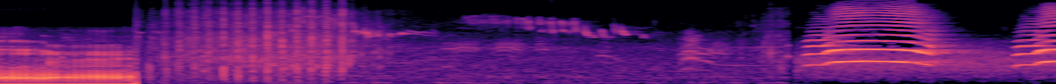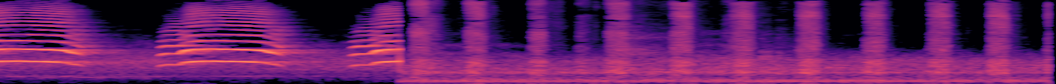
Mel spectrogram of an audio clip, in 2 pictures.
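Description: Indian peacock calling four times, loud honking calls each about half a second to a second long that rise and fall in pitch, spaced about a second and a half apart. A big cat's roar cuts off about a second in, and in the last few seconds a hedgehog snuffles in short sharp puffs, about two or three a second.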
